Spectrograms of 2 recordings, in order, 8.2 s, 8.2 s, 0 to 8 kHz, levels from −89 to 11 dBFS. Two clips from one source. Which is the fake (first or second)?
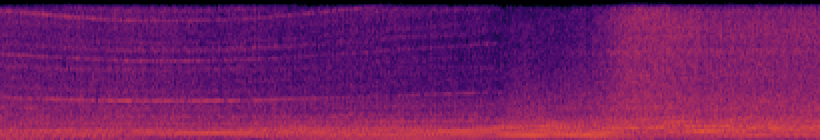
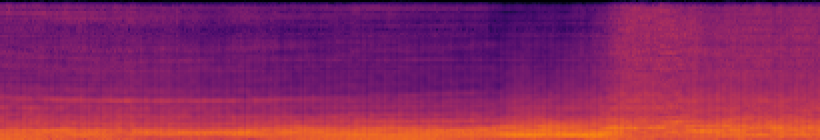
second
